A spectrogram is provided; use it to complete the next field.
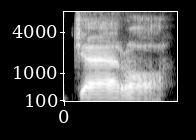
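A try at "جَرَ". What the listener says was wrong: So you're saying ra correctly, yeah, but it doesn't have an alif here. So that if you say jara, that would put an alif right there. That would be with a sukoon.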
